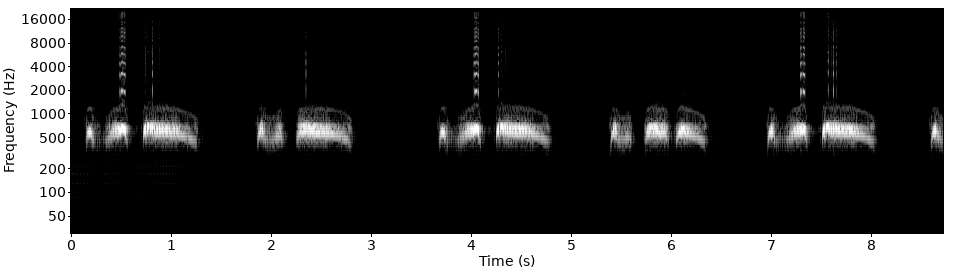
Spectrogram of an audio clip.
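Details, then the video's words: Spotted dove from Thailand singing in both khat and nun cooing styles: three-part phrases of two short hollow coos and a longer falling coo, repeated about every two seconds against a silent background. ""ทั้งขัด ทั้งหนุน" เสียงนกเขาใหญ่"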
